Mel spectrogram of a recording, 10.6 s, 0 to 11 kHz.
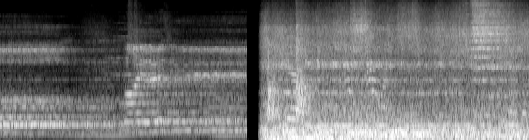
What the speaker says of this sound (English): Tram 28 on its way down to Alfama.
